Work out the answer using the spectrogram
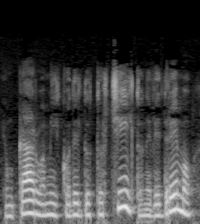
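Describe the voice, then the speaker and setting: A woman's voice: on the low side, brisk, gravelly, warm tone, breathy edge. A woman voicing a proud older aunt who speaks anxiously and then tenderly. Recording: dull lo-fi recording.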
